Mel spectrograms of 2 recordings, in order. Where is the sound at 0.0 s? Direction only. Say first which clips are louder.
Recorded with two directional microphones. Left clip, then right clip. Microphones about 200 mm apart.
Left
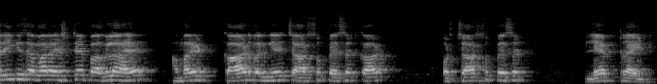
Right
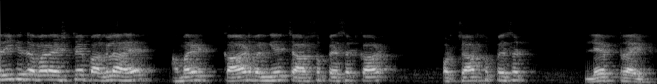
Right 6 dB; 45° left (ahead or behind).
